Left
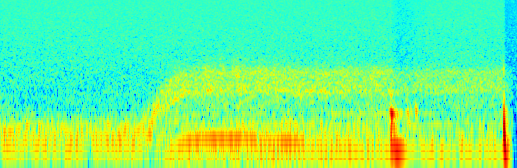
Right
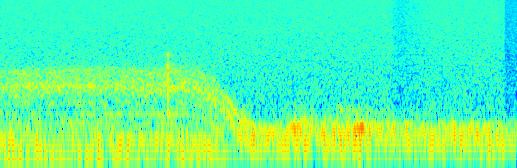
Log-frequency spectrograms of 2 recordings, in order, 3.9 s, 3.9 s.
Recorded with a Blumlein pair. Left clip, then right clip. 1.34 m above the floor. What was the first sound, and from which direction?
Only background noise.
